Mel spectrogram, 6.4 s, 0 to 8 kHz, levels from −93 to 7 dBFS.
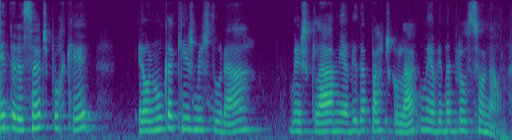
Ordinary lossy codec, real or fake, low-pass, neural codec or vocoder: none; fake; none; codec, 16 kHz, 4 kbps, X-Codec, HuBERT features, trained on general audio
